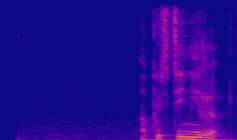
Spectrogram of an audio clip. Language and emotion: Russian, neutral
